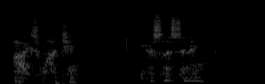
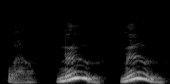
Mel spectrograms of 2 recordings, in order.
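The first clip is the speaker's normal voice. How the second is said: muttering cow; 10 dB louder, much slower than usual. Acted. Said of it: "who muttered".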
